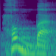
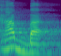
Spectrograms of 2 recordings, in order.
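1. Vokal pertama adalah 'u' membulat. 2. Vokal pertama adalah 'a' terbuka. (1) "tapi jadi kumaha tuh hubba macana" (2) "ha ulah habba"

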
